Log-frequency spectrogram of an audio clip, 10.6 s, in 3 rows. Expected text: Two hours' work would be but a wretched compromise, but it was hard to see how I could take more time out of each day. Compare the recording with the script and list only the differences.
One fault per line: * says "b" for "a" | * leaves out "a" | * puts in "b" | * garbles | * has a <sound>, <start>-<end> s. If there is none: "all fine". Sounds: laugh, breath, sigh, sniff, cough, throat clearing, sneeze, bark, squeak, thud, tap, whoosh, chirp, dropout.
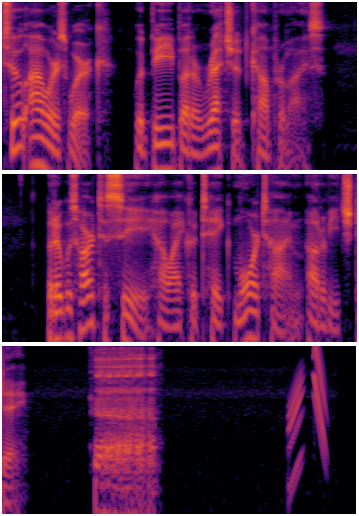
* has a laugh, 8.0-8.8 s
* has a chirp, 10.0-10.4 s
